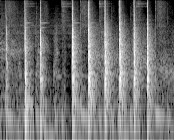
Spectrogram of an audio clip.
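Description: A table lock is tapped into place during an extension table build, with eight crisp, evenly spaced knocks close by that ring briefly after each strike.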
